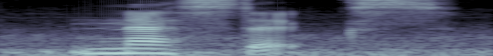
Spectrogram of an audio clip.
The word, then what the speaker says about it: mnestics: be impossible to remember nestics class w x y and z m n e s t i c s same greek root as the word mnemonic the m is silent in her bag her phone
